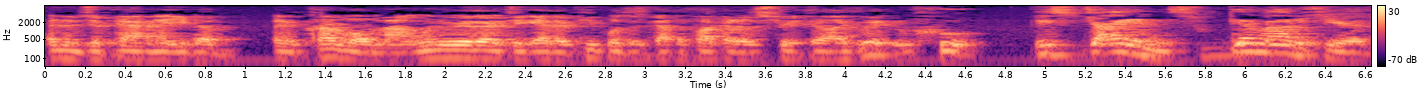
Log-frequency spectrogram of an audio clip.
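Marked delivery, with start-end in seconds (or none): 4.1-6.6 grandmother character voice.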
